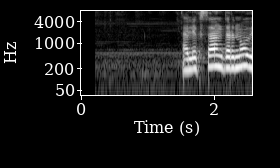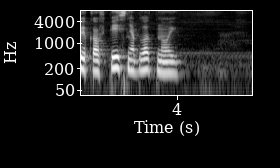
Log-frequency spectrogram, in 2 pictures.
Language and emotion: Russian, neutral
